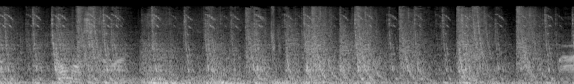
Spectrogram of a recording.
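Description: An explosion in the robot-building combat game Robocraft, part of a dense, loud barrage of crashing blasts and rapid weapon fire that runs without a break through the whole stretch.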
